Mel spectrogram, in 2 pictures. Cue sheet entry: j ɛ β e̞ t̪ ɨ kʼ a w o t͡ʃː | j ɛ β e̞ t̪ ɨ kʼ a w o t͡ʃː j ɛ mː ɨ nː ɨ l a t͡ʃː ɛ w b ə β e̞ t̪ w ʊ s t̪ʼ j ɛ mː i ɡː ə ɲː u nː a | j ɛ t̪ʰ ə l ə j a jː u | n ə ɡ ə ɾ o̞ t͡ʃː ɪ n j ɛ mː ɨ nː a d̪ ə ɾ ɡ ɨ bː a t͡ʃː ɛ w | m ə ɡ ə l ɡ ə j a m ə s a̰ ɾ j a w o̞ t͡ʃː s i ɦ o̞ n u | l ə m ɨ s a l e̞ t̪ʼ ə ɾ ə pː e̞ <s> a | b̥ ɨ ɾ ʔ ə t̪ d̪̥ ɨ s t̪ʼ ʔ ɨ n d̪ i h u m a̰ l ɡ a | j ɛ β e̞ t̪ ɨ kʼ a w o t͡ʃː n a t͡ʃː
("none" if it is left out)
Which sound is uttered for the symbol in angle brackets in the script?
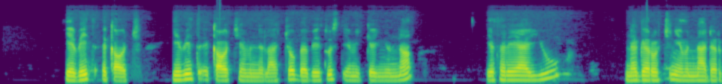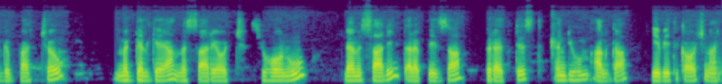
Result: z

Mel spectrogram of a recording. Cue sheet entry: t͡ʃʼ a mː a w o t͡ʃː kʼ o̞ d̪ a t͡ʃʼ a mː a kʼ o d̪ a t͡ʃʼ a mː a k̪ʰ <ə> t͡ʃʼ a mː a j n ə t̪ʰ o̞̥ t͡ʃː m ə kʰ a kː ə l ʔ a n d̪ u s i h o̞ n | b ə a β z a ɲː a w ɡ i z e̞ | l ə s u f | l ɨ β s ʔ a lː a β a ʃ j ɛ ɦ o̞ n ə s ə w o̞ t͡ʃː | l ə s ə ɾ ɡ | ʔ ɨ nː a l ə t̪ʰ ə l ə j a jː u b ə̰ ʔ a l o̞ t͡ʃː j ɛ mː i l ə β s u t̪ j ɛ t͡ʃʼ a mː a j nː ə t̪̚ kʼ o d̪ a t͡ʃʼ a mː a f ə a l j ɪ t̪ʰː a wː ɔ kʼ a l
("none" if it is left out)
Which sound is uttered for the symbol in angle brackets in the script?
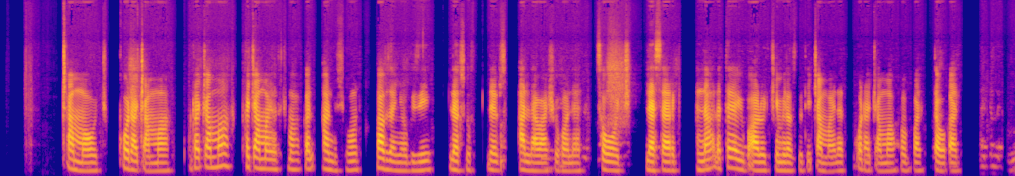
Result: ə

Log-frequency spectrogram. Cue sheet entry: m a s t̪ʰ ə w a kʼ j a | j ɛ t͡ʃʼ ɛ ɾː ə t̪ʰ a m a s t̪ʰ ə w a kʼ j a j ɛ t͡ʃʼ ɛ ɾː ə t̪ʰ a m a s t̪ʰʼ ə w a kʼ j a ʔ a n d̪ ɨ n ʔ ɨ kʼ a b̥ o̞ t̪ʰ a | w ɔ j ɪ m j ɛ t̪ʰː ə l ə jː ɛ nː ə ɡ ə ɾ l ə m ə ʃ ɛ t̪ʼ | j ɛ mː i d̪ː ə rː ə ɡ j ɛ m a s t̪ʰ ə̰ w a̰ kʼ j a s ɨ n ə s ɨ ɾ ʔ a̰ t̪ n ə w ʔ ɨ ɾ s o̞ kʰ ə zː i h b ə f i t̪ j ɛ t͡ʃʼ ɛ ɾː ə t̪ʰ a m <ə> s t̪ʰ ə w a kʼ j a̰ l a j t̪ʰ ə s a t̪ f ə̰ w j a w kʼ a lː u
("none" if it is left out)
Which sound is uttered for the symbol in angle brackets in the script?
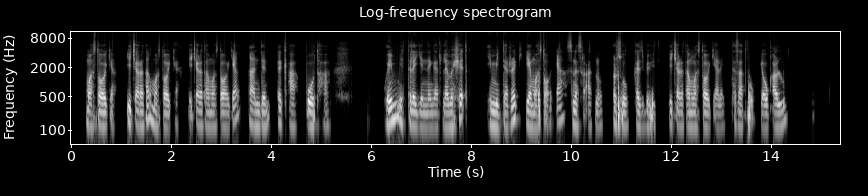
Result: a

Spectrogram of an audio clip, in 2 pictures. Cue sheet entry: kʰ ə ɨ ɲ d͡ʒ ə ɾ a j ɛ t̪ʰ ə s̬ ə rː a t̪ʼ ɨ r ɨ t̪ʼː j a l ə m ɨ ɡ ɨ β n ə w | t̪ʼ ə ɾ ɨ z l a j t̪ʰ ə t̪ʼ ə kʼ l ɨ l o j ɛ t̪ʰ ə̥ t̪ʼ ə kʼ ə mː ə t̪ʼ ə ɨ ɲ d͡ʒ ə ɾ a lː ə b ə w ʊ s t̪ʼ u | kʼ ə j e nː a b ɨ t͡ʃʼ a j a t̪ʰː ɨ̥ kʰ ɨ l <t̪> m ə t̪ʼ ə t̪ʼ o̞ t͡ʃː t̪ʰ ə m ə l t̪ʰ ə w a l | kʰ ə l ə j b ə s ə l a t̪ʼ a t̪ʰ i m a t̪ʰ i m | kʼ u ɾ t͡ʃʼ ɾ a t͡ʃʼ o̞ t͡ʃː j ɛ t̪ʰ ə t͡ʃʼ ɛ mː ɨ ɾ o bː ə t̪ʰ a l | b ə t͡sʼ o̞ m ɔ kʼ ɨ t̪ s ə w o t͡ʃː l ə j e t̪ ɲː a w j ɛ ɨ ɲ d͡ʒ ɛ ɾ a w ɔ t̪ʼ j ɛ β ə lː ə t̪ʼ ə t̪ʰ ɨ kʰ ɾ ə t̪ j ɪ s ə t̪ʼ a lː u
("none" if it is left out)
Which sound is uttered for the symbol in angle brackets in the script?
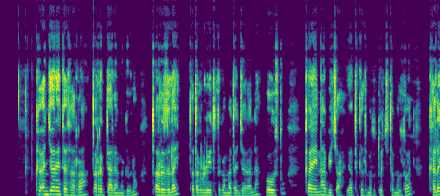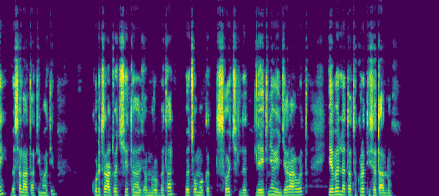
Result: t̪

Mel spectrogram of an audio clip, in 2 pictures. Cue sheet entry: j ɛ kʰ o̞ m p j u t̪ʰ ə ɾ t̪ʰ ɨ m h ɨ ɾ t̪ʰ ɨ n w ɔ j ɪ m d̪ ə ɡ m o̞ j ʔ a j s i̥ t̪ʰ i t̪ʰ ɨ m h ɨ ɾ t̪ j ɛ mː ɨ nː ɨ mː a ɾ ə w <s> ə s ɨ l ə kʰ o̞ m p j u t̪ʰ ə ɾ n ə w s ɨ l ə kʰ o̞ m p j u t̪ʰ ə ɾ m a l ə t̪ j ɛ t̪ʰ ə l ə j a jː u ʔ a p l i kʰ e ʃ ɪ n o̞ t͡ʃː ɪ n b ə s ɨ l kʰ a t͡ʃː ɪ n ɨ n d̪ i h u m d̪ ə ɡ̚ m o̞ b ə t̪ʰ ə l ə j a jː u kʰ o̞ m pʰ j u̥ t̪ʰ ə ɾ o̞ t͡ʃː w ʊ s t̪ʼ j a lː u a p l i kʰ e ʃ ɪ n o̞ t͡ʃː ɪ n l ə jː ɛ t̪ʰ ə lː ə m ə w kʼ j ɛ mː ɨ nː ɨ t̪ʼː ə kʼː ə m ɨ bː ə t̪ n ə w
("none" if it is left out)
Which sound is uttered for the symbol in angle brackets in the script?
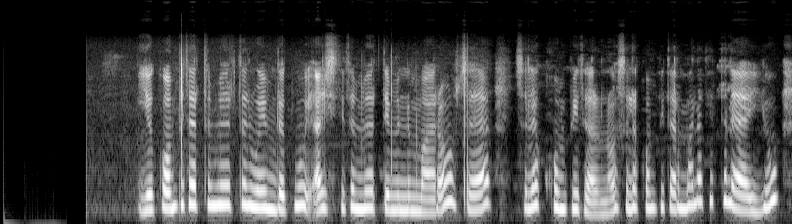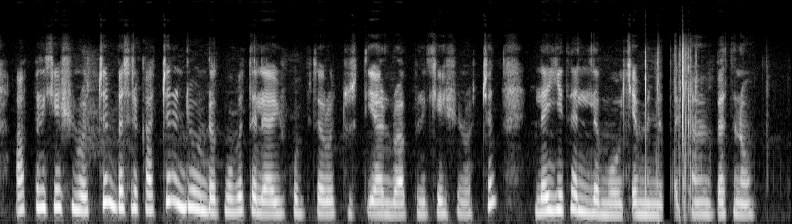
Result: s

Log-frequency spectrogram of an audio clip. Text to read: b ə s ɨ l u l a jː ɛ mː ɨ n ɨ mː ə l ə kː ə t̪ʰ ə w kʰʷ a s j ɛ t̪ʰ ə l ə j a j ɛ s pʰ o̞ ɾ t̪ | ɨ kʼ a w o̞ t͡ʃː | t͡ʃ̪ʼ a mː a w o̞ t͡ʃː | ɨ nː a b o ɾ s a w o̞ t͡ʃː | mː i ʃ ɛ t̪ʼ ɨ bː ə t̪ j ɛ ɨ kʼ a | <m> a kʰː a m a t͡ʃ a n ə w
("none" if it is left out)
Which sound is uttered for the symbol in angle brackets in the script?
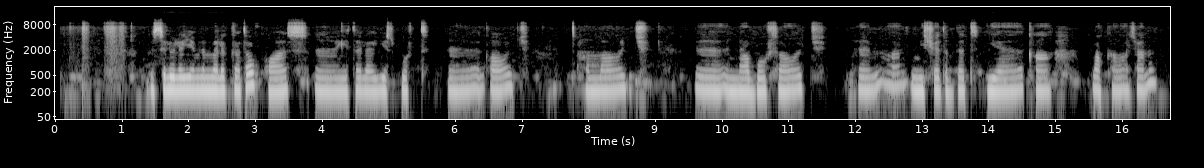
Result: m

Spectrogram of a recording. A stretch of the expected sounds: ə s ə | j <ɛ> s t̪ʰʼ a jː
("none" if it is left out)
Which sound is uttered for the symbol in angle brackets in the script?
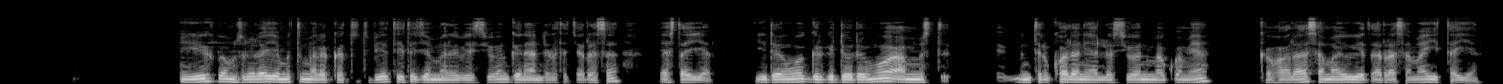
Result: a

